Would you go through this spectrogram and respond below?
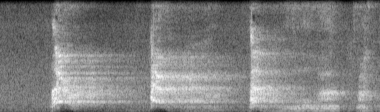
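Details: Miniature Schnauzer barking angrily at a Yakult pot: four sharp, harsh barks spaced about one second apart, each starting loud then trailing off, the last two longer and rougher.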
